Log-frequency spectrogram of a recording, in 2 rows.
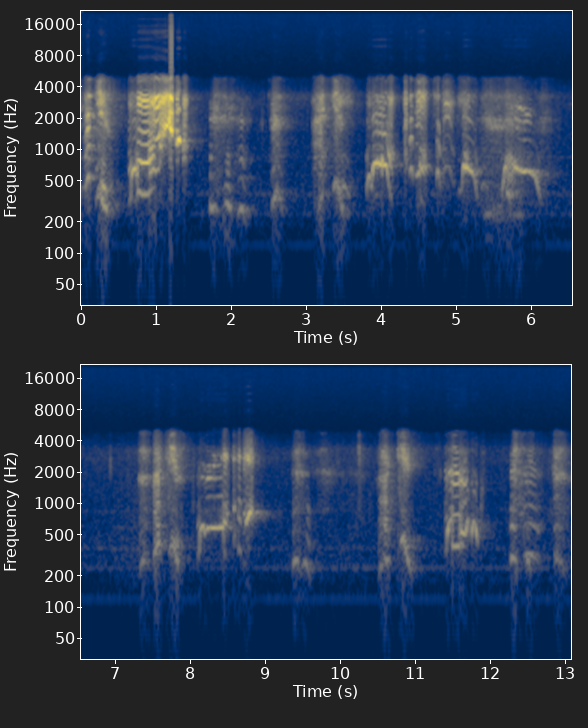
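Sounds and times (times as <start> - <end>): baby laughing: 0.6 - 1.6, 3.8 - 6.3, 8.1 - 9.1, 11.4 - 12.7.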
